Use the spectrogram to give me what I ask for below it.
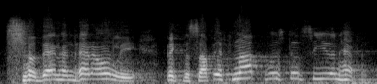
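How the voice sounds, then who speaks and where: A man's voice: very high voice, animated, brisk, mellow, a little hiss or hum, low-quality recording. A man from India, preaching a sermon to a church congregation in an earnest, emphatic way, with joking asides. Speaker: visiting missionary preacher. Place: church sanctuary.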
